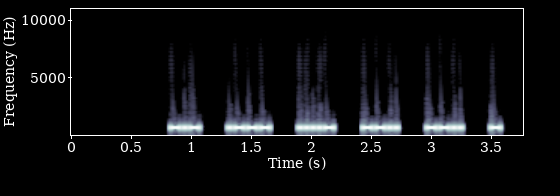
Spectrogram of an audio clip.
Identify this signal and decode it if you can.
Morse code, heard as a keyed tone, about 47 wpm, spaced as for 26 wpm, 700 Hz. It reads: KJ4ZZT
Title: USA Call Signs - 6 Characters - 3x Character Spacing - 45wpm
